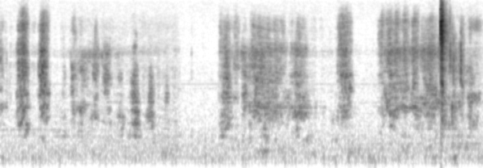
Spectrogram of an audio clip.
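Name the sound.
dog panting and sniffing around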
